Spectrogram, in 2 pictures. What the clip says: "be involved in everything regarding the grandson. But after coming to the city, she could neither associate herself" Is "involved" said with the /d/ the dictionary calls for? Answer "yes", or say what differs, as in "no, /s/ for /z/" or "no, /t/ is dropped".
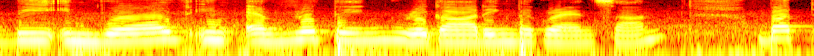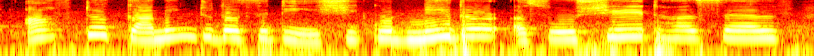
yes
